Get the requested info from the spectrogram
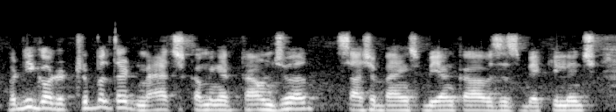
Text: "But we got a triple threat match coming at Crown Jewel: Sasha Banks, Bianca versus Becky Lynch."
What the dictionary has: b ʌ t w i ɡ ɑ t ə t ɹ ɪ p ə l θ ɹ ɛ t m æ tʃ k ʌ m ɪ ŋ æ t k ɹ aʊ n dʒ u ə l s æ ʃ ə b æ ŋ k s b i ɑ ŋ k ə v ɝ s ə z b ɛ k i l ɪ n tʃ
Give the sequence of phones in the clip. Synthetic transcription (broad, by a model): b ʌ t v i ɡ ɑ t ə t ɹ ɪ p ə l t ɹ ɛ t m æ tʃ k ʌ m ɪ ŋ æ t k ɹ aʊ n dʒ u ə l s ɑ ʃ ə b æ ŋ k s b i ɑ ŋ k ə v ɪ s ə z b ɛ k i l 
